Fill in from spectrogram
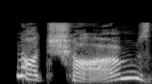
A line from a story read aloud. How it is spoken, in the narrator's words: the man whined, shrinking away from him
